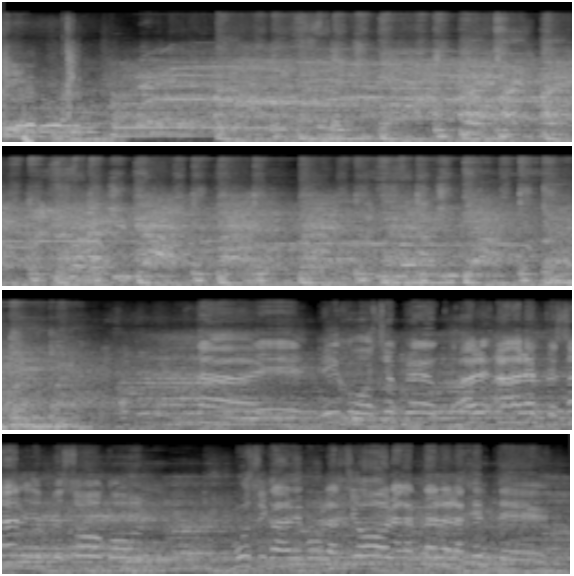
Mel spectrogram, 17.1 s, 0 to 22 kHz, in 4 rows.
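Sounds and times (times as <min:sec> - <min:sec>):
crowd cheering and singing along: 0:00.0 - 0:17.0
reggaeton music with bass beat: 0:00.0 - 0:17.0.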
